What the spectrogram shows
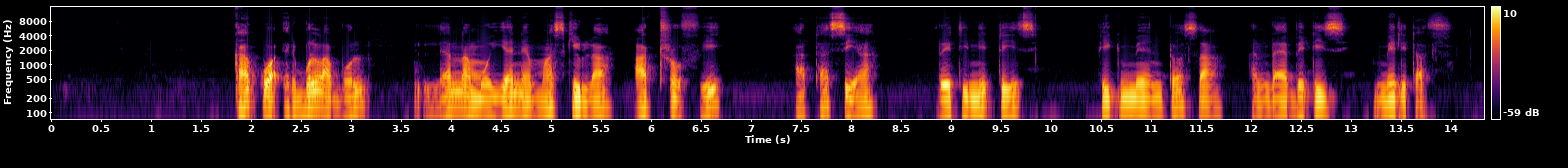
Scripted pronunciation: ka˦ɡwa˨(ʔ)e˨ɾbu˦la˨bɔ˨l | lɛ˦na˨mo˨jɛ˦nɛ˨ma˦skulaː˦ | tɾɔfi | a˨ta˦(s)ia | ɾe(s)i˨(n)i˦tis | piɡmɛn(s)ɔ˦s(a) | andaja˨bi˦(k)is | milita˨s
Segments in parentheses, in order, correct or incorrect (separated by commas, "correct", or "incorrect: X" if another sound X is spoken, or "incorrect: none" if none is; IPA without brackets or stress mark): correct, correct, incorrect: t, correct, incorrect: t, correct, incorrect: t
